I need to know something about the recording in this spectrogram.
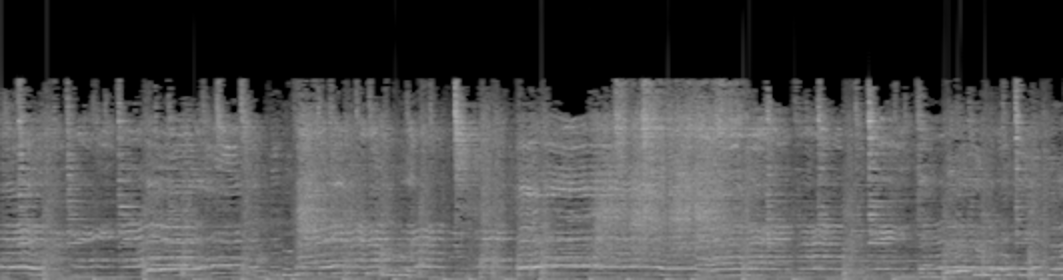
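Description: A singer performing into a microphone through the room's sound system, long held notes with vibrato, over loud accompaniment with a steady beat.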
